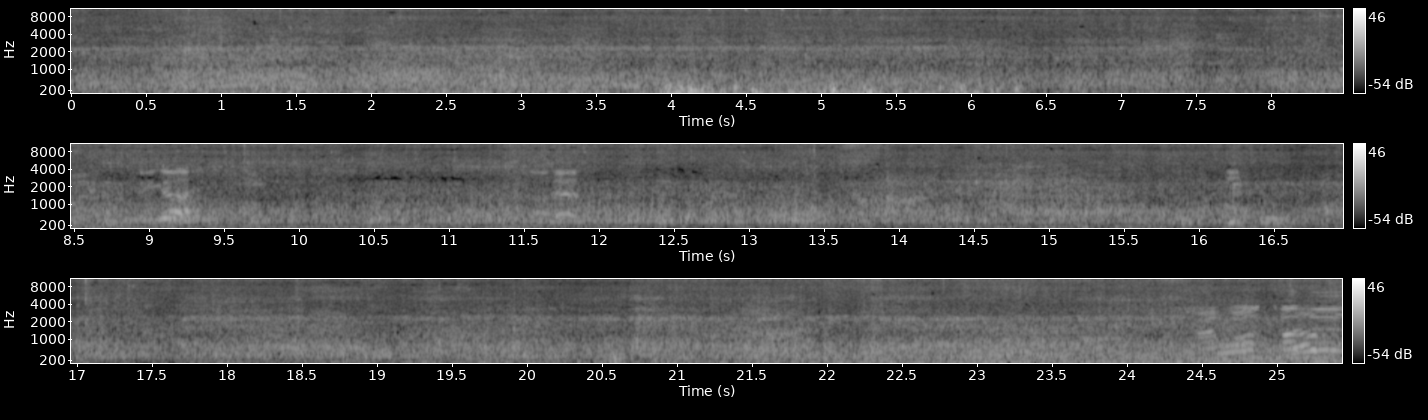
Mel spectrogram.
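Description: Inline skate wheels rolling steadily over pavement, with wind buffeting the phone's microphone in low gusts about four to six seconds in.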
